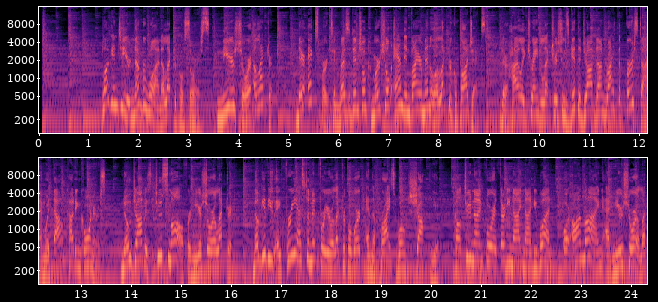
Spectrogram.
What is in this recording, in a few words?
COMMERCIAL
